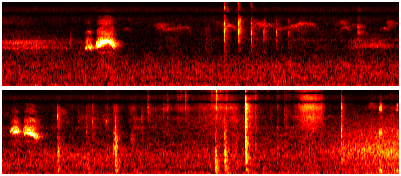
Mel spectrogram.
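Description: A bird chirping: two short chirps about four seconds apart, with a few faint clicks between them.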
